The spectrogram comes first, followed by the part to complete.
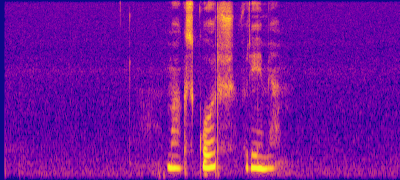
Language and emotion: Russian, neutral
